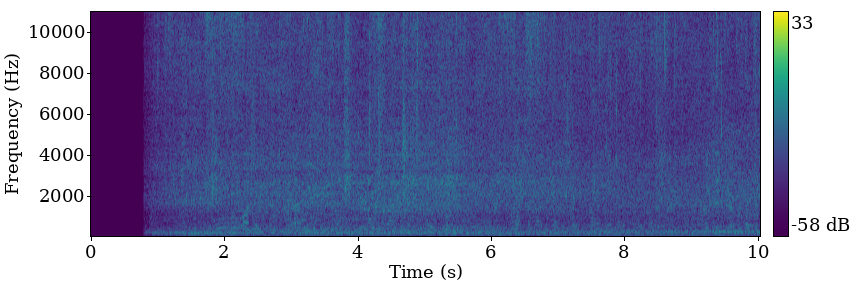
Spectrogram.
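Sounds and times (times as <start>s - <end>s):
electric train rumbling: 0.8s - 10.0s.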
